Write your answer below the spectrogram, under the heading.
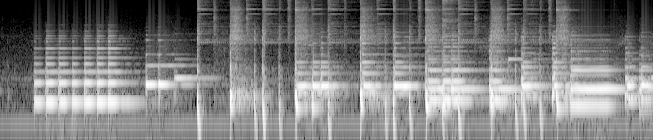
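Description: Electronic keyboard played with a piano voice: one note repeated about six times, then a few single notes, then from about four seconds in, clusters of several notes struck together in quick, uneven succession.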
